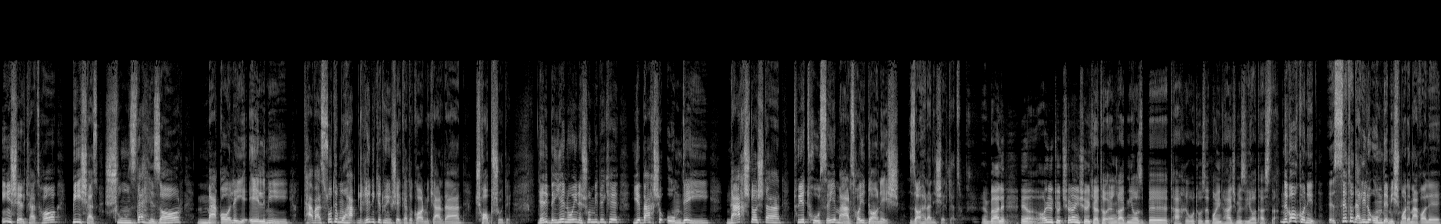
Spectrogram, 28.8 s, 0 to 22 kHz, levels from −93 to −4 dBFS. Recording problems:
none

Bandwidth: 16 kHz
